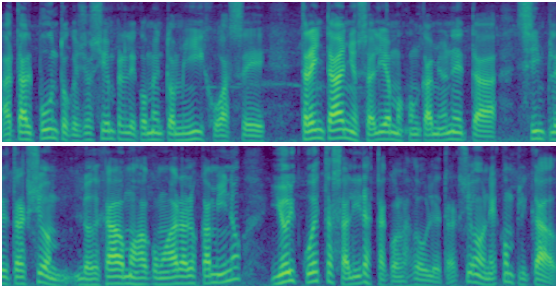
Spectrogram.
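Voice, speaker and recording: Dry and close with no echo, the speech moves at a moderate pace with ordinary pitch variation. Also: man, fairly high pitch for a man. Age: 60s. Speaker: rice farmer. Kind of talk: interview. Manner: halting.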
